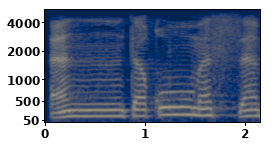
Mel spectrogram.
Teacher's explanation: ومن آياته بنفس الآية المد المتصل في قوله تعالى أن تقوم السماء، جاء حرف المد وهو الألف وبعده الهمزة في كلمة واحدة مد متصل، تمد الألف بمقدار 5 حركات وجوبا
